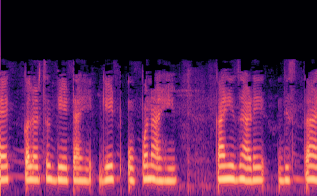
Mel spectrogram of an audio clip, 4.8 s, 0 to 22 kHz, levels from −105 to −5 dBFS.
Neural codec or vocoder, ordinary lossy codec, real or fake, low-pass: none; MP3, 32 kbps; real; 7.2 kHz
